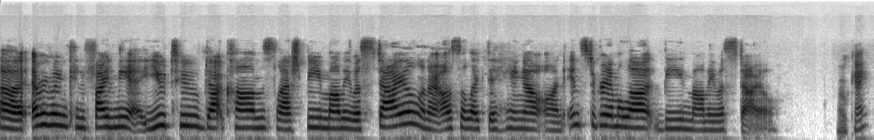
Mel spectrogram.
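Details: Adult woman; Normal speech.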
